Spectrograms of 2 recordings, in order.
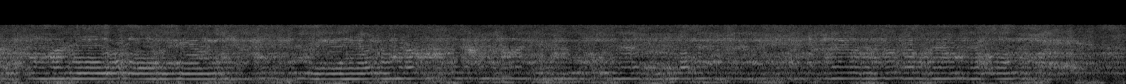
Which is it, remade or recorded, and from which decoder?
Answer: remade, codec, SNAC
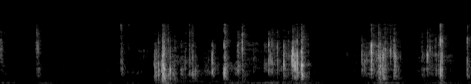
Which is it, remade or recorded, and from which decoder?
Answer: recorded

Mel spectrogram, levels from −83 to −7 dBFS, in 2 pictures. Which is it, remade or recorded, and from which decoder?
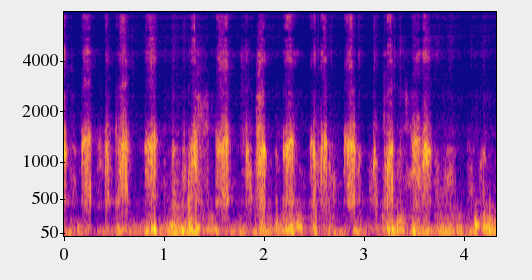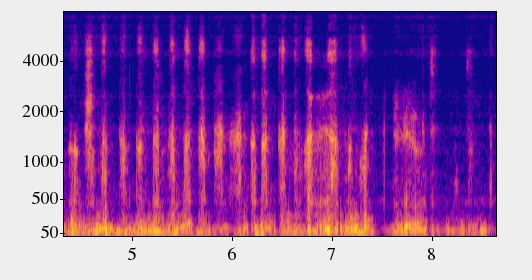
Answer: remade, codec, SNAC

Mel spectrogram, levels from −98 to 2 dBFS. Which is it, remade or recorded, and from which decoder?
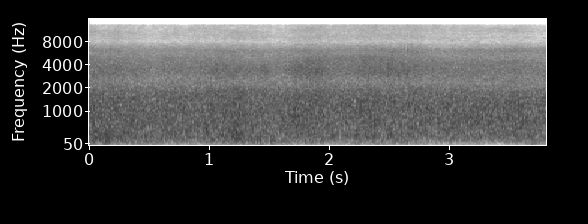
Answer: recorded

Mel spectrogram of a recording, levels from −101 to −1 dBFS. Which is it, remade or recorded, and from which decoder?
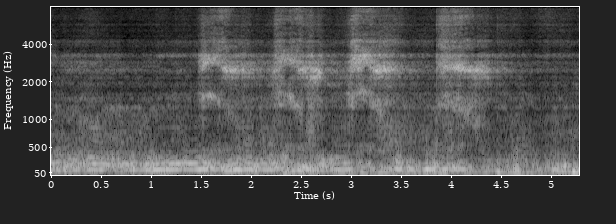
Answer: remade, codec, SNAC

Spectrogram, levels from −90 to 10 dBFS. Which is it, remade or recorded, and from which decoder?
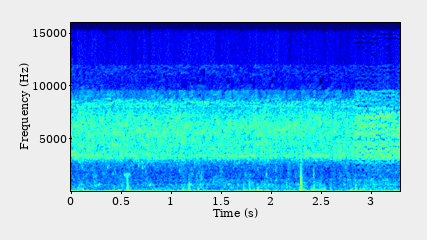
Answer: recorded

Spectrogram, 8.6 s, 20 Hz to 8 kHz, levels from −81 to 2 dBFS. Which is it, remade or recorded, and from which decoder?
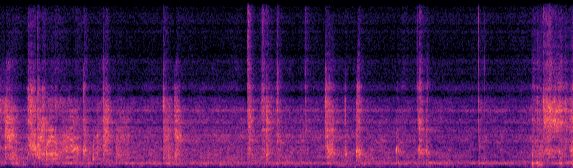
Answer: remade, codec, SNAC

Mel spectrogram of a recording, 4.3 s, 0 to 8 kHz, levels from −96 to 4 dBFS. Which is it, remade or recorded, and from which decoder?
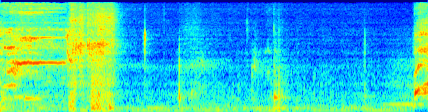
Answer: remade, codec, SNAC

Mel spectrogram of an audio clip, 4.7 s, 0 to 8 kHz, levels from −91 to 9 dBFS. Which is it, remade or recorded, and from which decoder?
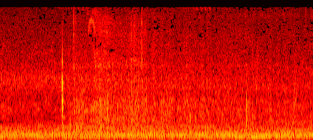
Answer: recorded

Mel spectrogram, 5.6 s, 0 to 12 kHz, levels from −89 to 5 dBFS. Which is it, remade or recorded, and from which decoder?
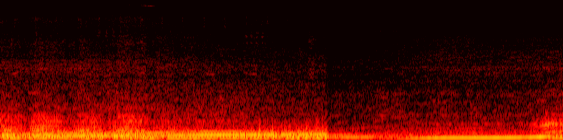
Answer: recorded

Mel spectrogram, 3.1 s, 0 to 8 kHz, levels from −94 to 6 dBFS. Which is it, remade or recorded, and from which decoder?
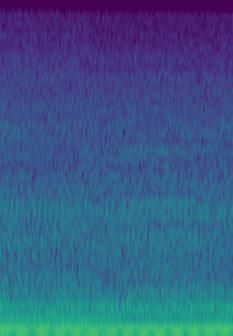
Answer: recorded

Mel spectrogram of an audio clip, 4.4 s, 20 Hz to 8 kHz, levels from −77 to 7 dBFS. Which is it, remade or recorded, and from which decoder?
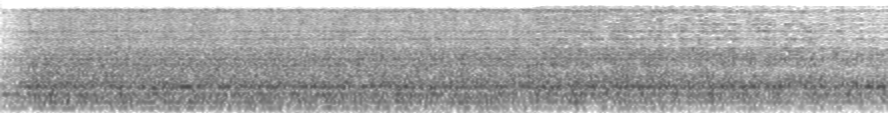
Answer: recorded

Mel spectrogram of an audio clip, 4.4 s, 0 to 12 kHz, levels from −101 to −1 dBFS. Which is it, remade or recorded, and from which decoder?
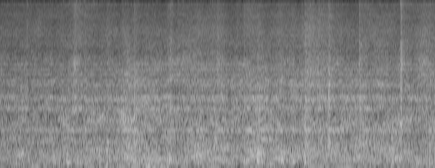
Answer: remade, codec, SNAC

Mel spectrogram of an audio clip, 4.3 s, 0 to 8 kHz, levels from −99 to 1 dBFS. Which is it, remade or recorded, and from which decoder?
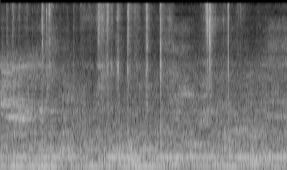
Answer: remade, codec, SNAC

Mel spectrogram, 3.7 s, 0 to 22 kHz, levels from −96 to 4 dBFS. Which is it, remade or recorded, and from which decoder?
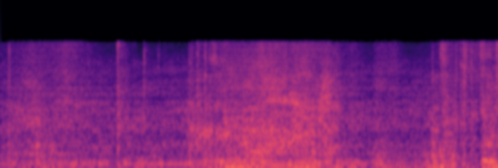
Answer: remade, codec, SNAC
